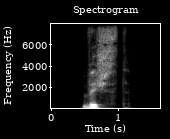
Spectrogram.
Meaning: second-person singular present of wischen
- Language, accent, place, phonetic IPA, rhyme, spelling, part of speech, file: German, Germany, Berlin, [vɪʃst], -ɪʃst, wischst, verb, De-wischst.ogg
